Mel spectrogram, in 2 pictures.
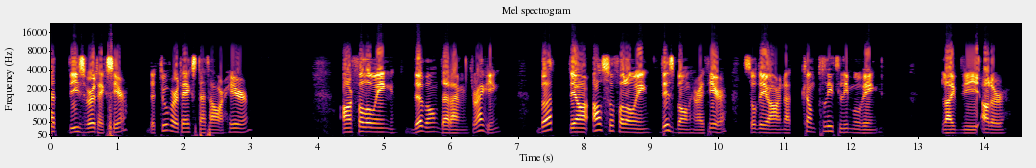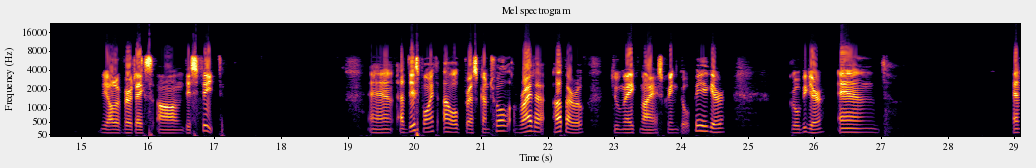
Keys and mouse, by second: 0.3 click, 1.1-4.3 middle drag, 4.4-5.9 middle drag, 6.6 g, 6.8 middle click, 8.2-9.9 right drag, 10.5-12.3 middle drag, 12.3-15.1 right drag, 12.5 g, 17.4-19.3 middle drag, 20.5 ctrl+Up, 22.3-25.0 middle drag.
